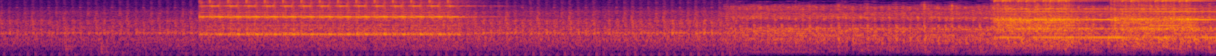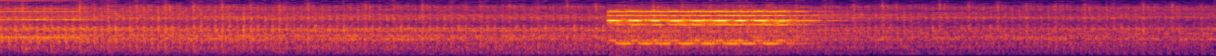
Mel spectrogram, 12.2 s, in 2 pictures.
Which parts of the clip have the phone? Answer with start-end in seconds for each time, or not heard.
0.3-2.4, 5.0-6.5, 9.1-10.1.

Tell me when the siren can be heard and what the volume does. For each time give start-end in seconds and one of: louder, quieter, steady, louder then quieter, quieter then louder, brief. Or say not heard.
not heard.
